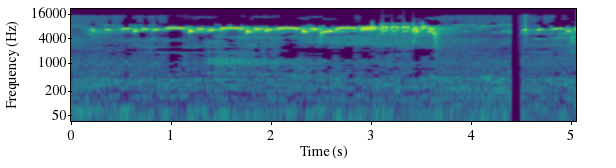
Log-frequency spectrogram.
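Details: Goldcrest calling: a run of very high, thin, sibilant notes strung closely together for about three and a half seconds, a brief pause, then the thin high notes resume; otherwise quiet.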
